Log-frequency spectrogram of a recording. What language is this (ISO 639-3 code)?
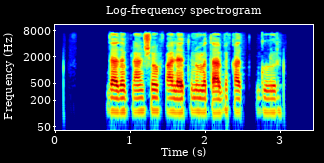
pus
